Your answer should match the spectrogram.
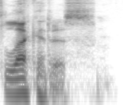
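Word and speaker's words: Lecitus: Is it Lecetus? – Oh, I think it's Lecetus. – Lecetus. Well, Lecetus Smith, Christian Matthew, Jesse Lakuta, and Marquise Hayes. – Sorry, you're right. Lecetus, my bad.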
